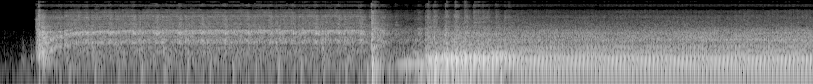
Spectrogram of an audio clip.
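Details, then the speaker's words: Riding mower, cold, on full choke and full throttle with the parking brake on. It starts easily when warm, but now needs over three seconds of cranking before firing and settling to a steady idle: hard starting because the choke is not closing. "All right, so this is a good enough of a mower, and when it's warm, it really starts easy, but it's on full choke and it's not starting."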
